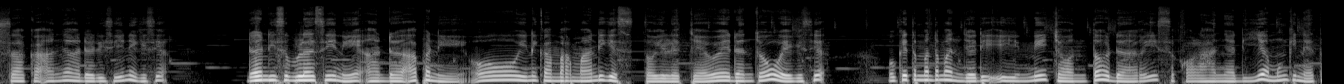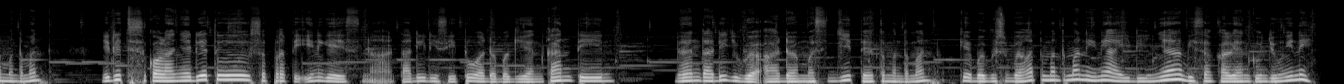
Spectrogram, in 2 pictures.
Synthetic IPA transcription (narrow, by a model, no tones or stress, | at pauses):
saka̰ʔanɲaːdadisiniɡasja | dandisəbəlahsiniadaʔapanɪhɔinikamarmandiɡajst̪oilɛt̪̚t͡ʃewedant͡ʃowojaɡasja | oket̪əmant̪̬əmand͡ʒadiʔinit͡ʃɔnt̪ɔhdaɾisəkolaɦnɲadiamuŋkɪnjat̪əmant̪əman | d͡ʒadisəkolaɦɲadiat̪usəpərt̪ḭʔiniɡajsna̰ht̪adidisit̪uadabaɡiankant̪ɪn | dant̪adid͡ʒuɡa̰ʔadaməsd͡ʒɪt̪jat̪əmant̪əmanokebaɡʊsbaŋət̪ːəmant̪əmaniniaidiɲabisakaliankuɲd͡ʒuŋinɪh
